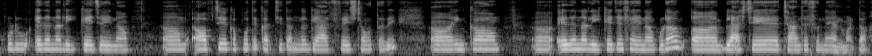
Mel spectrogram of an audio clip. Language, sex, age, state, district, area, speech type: Telugu, female, 18-30, Telangana, Medchal, urban, spontaneous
